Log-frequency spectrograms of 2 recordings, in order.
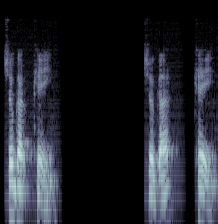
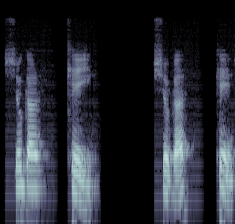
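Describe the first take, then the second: No difference in how they are said.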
